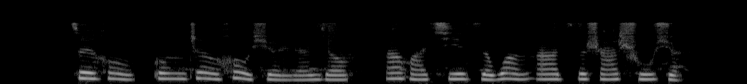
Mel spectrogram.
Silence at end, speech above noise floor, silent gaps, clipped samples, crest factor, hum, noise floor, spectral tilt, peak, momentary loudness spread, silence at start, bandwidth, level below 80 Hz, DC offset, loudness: 0.65 s; over 56 dB; none; under 0.1%; 16 dB; none; under -90 dBFS; -4.5 dB/octave; -18 dBFS; 6 LU; 0.7 s; 7.6 kHz; -80 dBFS; under 0.1%; -35 LUFS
